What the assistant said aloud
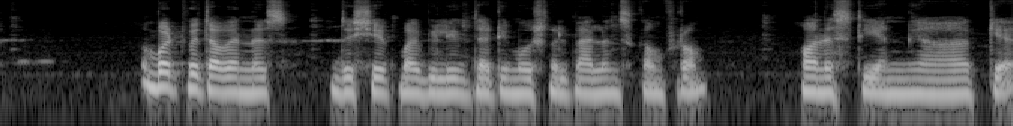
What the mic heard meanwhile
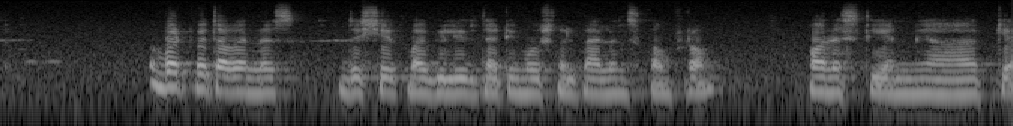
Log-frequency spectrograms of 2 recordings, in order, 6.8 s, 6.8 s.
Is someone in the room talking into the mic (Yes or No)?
No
